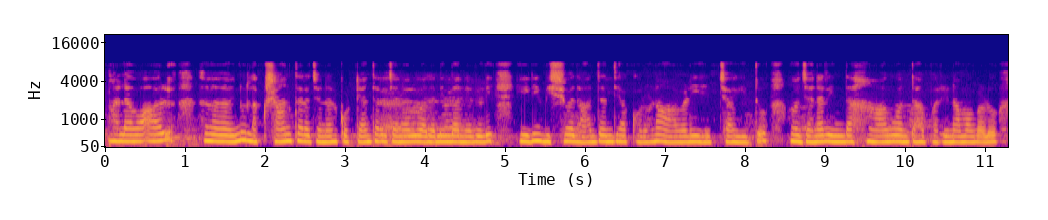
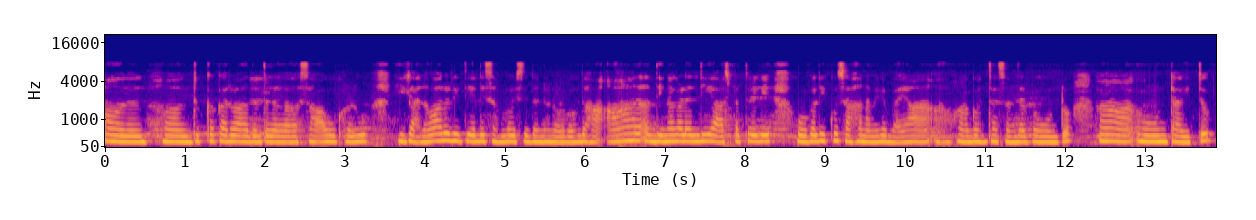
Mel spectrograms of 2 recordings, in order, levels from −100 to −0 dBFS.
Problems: background sounds at intervals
